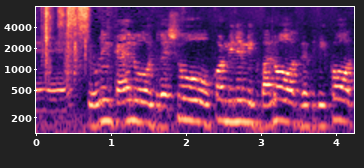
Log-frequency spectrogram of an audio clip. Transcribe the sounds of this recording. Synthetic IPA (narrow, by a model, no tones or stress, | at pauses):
ʃiulimkae̞luidʁeʃuko̞lminejmikbalo̞t̪vebd̪iko̞t̪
